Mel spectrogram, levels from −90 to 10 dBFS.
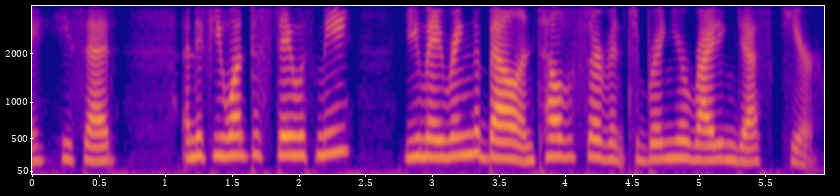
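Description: No dropouts, clipping, glitches or other playback faults turn up anywhere in this recording.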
